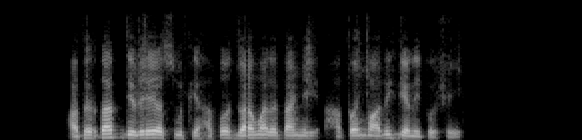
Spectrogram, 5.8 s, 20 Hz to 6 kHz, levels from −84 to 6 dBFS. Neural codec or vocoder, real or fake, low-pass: codec, 16 kHz, 0.5 kbps, FunCodec, trained on Chinese and English, 25 frames a second; fake; 5.4 kHz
